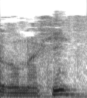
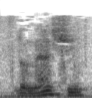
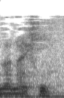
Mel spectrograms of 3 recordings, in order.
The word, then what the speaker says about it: Donají: Fue la presencia de la banda Princesa Donají, aunque en zapoteco se escribe Donashi, Donashi, en Castilla le dicen Donají.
